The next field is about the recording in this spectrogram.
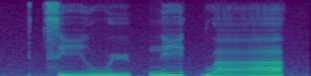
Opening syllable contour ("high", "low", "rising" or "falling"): low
